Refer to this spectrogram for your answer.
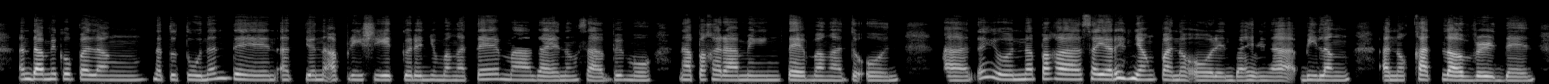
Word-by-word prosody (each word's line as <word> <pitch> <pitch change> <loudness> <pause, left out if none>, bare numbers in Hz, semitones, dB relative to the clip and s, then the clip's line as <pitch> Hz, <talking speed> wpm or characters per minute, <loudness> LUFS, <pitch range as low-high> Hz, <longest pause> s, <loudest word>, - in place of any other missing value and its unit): ang 240 +1 +1
dami 245 0 +6
ko 245 0 0
palang 210 -3 -2
natutunan 225 +4 -2
din 215 -4 0
at 215 +2 -5
yun 215 -1 -1
na-appreciate 210 -1 -2
ko 210 -1 -1
rin 200 0 -1
yung 200 -1 -3
mga 195 -1 -5
tema, 225 -2 -2
gaya 190 -1 -1
ng 195 +3 -5
sabi 200 +2 -2
mo, 195 -1 -4 0.2
napakaraming 205 -2 -1
tema 195 -1 +1
nga 190 +1 -5
doon 190 +1 -5 0.4
at 190 0 0
ayun, 235 -9 +1
napakasaya 235 -1 +4
rin 275 +1 +5
niyang 220 -1 +1
panoorin 190 -3 -1
dahil 190 0 -3
nga 180 0 +1
bilang 200 0 0 0.3
ano, 195 0 +1
cat 220 -2 +4
lover 195 -3 +5
din. 180 +2 -4
210 Hz, 135 wpm, -23 LUFS, 195-225 Hz, 0.4 s, dami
